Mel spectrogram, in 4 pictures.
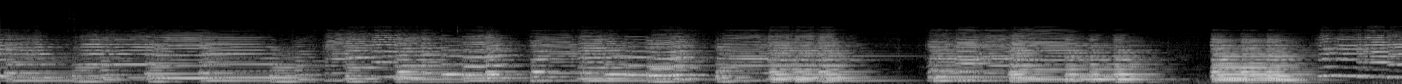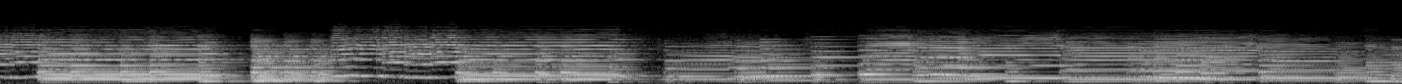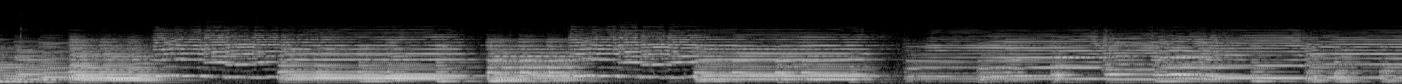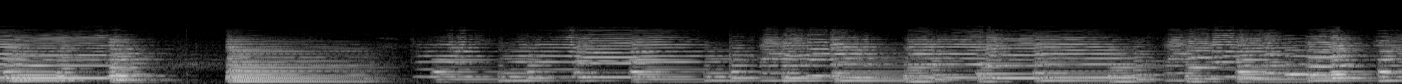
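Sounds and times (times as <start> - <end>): clarinet playing tango melody: 0.0 - 56.0
piano accompaniment: 0.0 - 56.0.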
